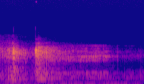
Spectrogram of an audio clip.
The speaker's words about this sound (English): Wait, I'll open the door.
